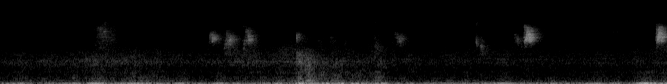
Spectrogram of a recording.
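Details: Sparrows at a feeder mounted on a window, fed year-round; short scattered chirps and tweets, some brighter and sharper near the end, over a steady low rumble of background noise.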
